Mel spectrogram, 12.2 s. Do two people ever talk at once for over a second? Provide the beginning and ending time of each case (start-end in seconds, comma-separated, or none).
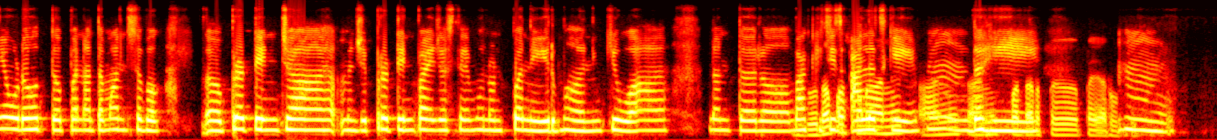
8.0-10.4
